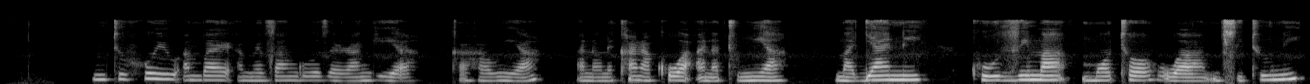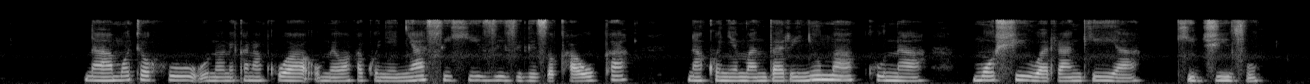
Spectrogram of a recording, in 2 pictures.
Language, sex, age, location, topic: Swahili, female, 25-35, Nairobi, health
